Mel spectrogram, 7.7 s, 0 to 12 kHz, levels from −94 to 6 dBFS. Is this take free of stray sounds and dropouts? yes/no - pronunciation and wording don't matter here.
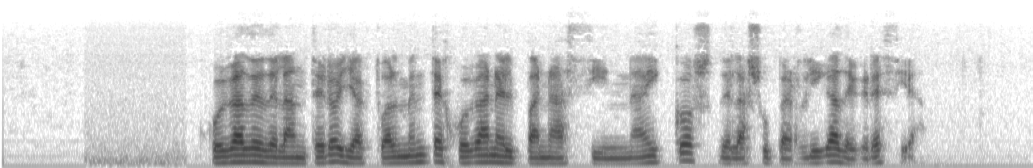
yes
